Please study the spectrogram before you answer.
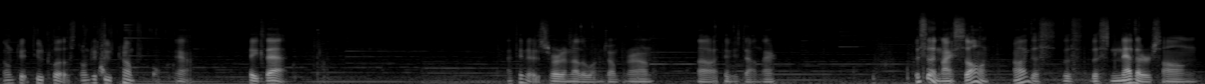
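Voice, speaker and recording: Hosting a casual let's-play, a low-voiced man talks to himself while gaming, chatty and rambling, with a slight lisp caused by retainers. He speaks expressively at a normal pace with long pauses, and faint music plays behind him.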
